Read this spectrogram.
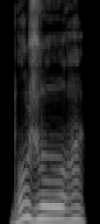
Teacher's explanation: The first sound bon is nasal in French. The closest you'll find is the vowel in the word long.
